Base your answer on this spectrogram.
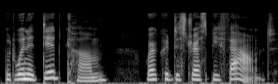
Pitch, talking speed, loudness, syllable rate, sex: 220 Hz, 215 wpm, -19 LUFS, 5.1 syllables/s, female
